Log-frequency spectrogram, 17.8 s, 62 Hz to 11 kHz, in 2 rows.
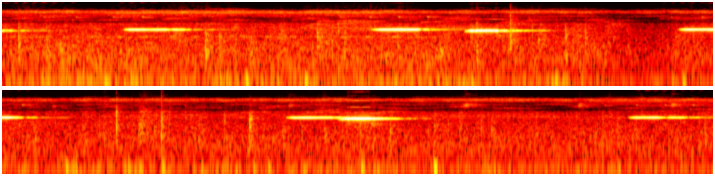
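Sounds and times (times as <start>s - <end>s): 
constant high insect drone: 0.0s - 17.7s
Cinereous tinamou giving pure steady whistles in the eastern lowlands of South America: 1.5s - 2.5s, 4.6s - 6.6s, 8.4s - 9.4s, 12.5s - 14.0s, 16.7s - 17.7s.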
